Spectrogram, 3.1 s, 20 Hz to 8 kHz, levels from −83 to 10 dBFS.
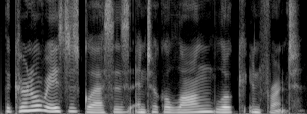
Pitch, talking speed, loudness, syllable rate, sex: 205 Hz, 235 wpm, -17 LUFS, 5.3 syllables/s, female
